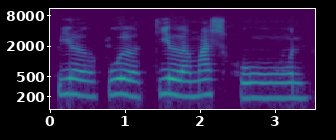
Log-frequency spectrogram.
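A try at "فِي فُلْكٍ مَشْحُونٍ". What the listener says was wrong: Pil pul kil. Jangan ada e-e-nya. Pil pul kil mashun. Jangan ada e-e-nya, yuk.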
